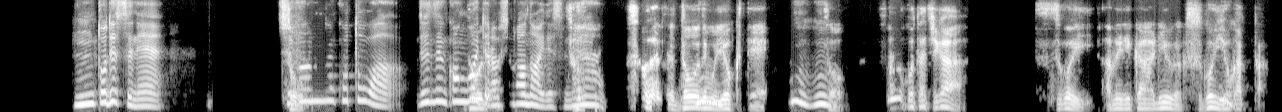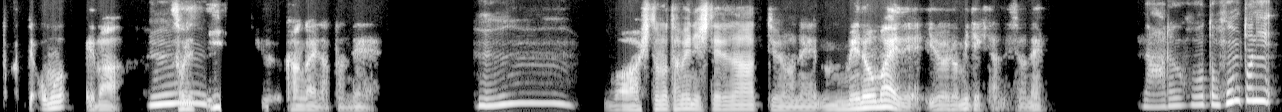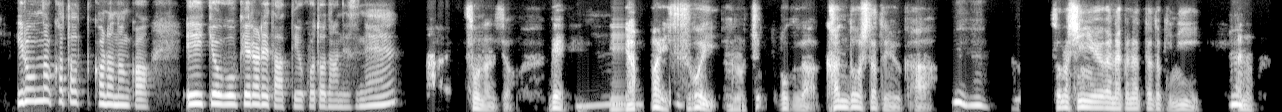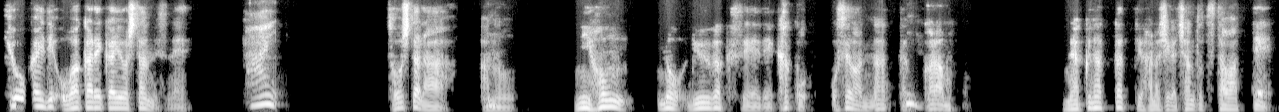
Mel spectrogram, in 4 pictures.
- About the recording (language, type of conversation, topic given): Japanese, advice, 退職後に新しい日常や目的を見つけたいのですが、どうすればよいですか？
- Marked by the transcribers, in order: other background noise; tapping; drawn out: "うーん"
